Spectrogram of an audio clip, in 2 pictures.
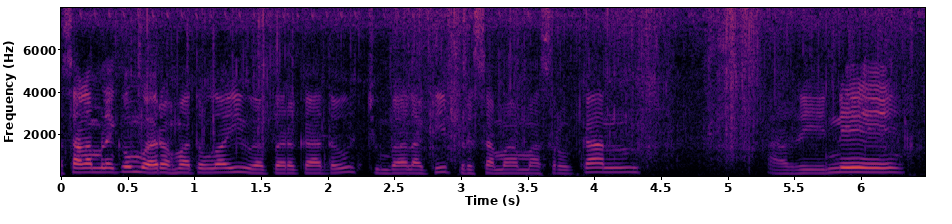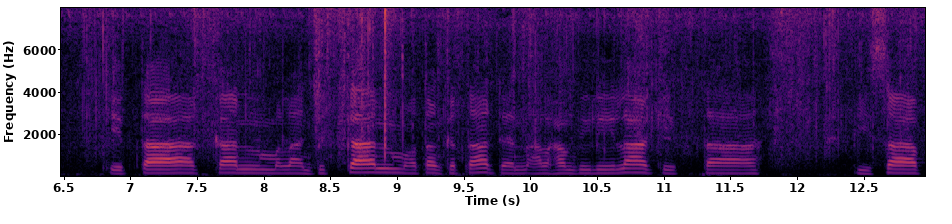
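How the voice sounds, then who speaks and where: In a dry recording with no echo, a man with a high pitch speaks fairly slowly and with fairly even intonation. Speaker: rubber tapper vlogger. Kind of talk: casual vlog chat. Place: forest. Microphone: phone near.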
